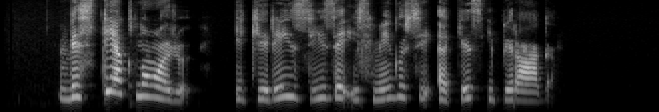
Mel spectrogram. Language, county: Lithuanian, Vilnius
